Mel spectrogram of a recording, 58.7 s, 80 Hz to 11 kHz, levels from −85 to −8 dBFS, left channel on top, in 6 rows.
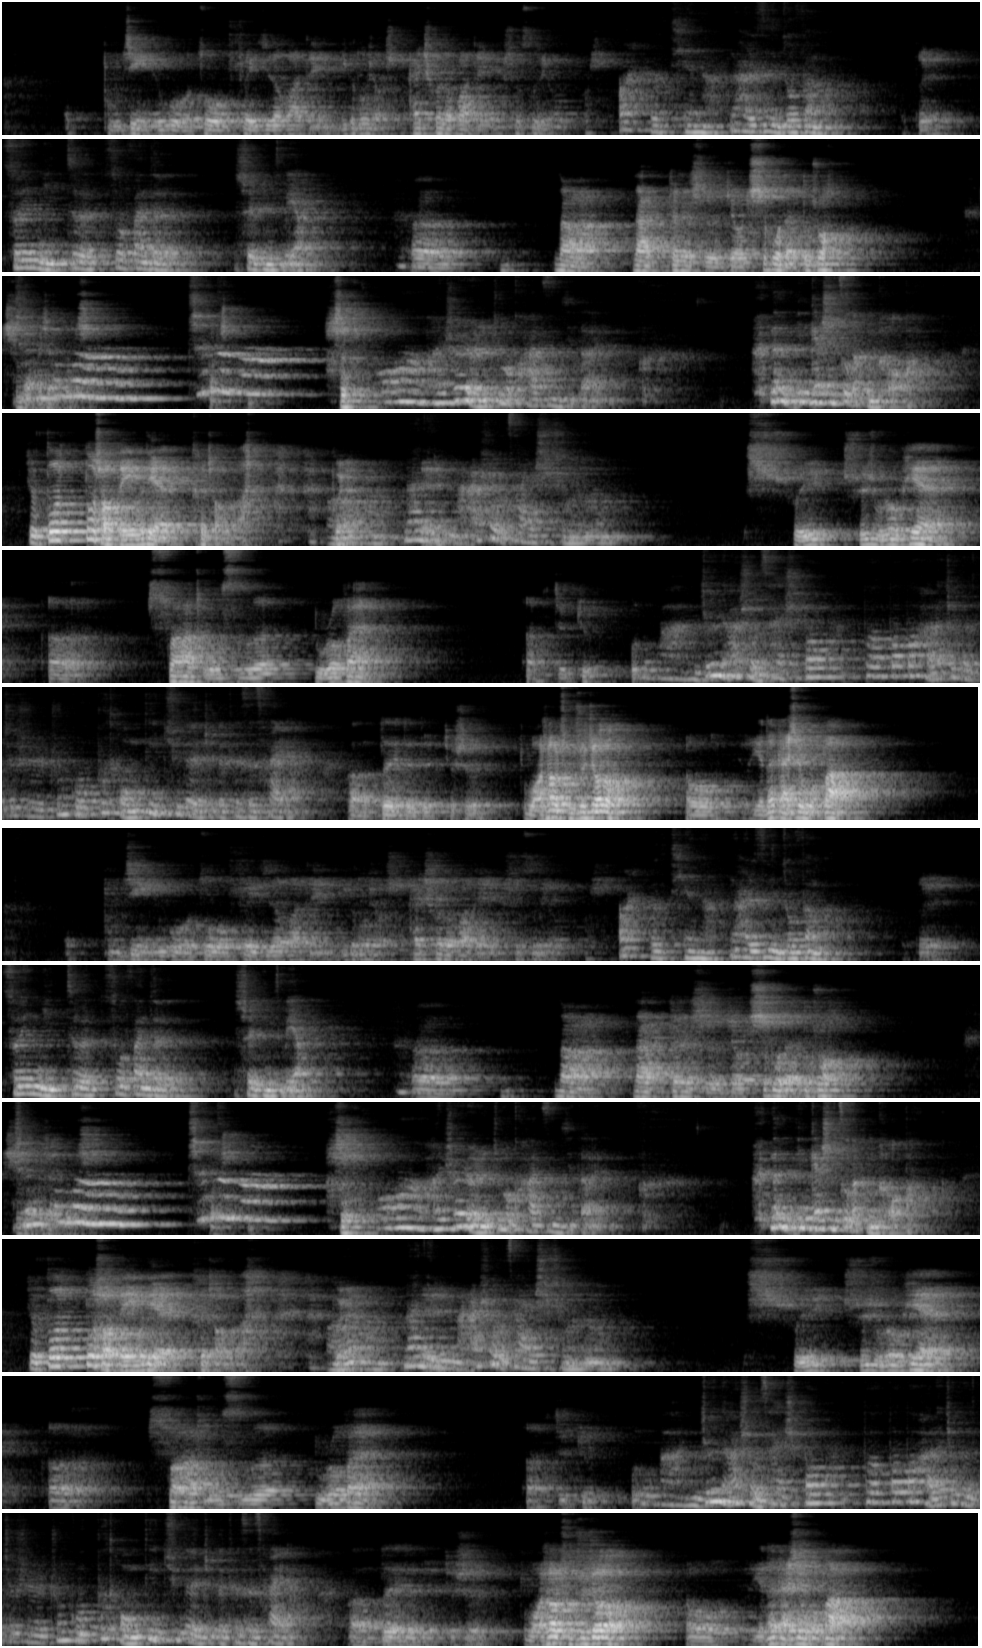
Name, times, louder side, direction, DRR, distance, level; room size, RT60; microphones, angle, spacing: voice 1, 1.0-5.6 5.9-6.0 9.2-9.4 13.9-14.3 14.8-14.9 15.3-15.8 16.1-18.3 19.6-20.4 21.6-21.7 22.8-23.2 29.6-32.9 33.5-33.7 36.8-38.8 39.6-40.1 40.6-41.8 42.2-42.9 44.4-45.1 45.4-45.5 52.4-53.7 54.1-55.2 55.7-57.4, left 1 dB, 85° left, -1 dB, 0.7 m, -31 dB
voice 2, 6.2-8.3 9.8-11.6 12.1-12.9 13.7-13.9 19.7-21.0 21.4-22.4 22.8-23.0 23.3-25.6 25.9-26.2 27.1-28.7 32.6-35.5 45.5-52.2, right 2 dB, 10° right, -3 dB, 1.2 m, -34 dB
10.0 x 5.2 x 2.6 m, 1.4 s
head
